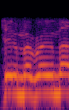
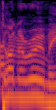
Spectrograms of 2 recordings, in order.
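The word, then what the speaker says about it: Donnarumma: Just had a brilliant little altercation with I think the pronunci is it Dumaruma the goalie's pronunciation? Dumaruma. Donaruma.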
